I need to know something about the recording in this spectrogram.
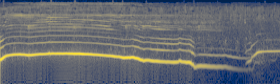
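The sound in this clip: A person imitates a wolf howl with a single long, sustained tonal cry, rich in overtones, that holds steady, then sags lower in steps near the end before jumping back up briefly.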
